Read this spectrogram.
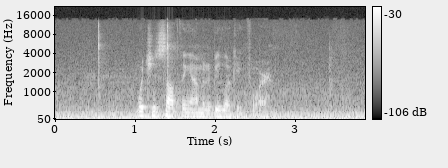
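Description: A middle-aged man speaks briefly and calmly into a microphone.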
